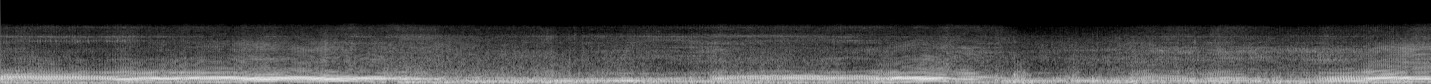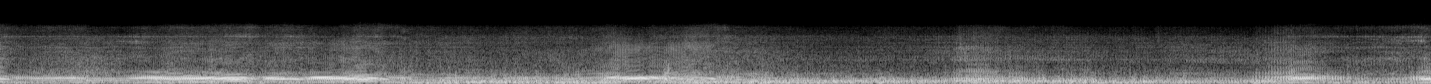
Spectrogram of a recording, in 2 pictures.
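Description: KTM EXC-F 350's single-cylinder four-stroke engine under riding load, its pitch rising and falling again and again as the throttle is opened and shut through the turns of a sandy track, with the loudest surges near the start, around a third of the way in, and through the middle.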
